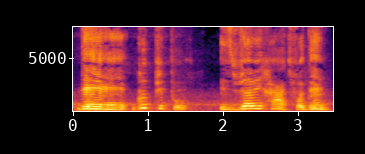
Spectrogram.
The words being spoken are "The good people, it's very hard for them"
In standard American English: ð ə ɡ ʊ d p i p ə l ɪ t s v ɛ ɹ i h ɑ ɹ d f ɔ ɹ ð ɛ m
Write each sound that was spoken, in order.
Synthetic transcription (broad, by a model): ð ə ɡ ʊ d p i p ə l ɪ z v ɛ ɹ i h ɑ ɹ d f ɔ ɹ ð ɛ m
